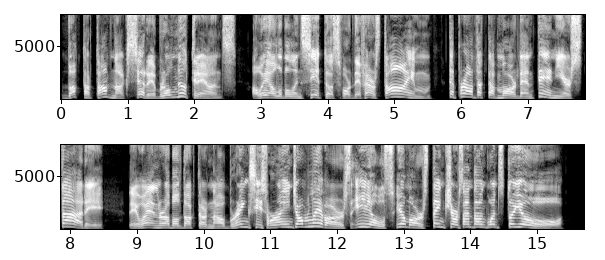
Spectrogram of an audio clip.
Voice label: Ost Male en; Cetus

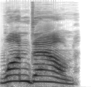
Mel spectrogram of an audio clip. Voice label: Crew Enemy Defeat, Female; Dialog

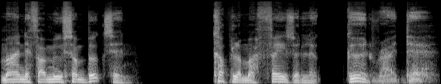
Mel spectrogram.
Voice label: Ambient Barks, en; Warframe; Mall Romance; Quincy

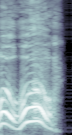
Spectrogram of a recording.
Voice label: Horse Stop Adult; Duviri

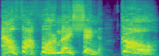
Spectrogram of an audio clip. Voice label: Attack Prime Grineer Male; Tau; Battle Barks

